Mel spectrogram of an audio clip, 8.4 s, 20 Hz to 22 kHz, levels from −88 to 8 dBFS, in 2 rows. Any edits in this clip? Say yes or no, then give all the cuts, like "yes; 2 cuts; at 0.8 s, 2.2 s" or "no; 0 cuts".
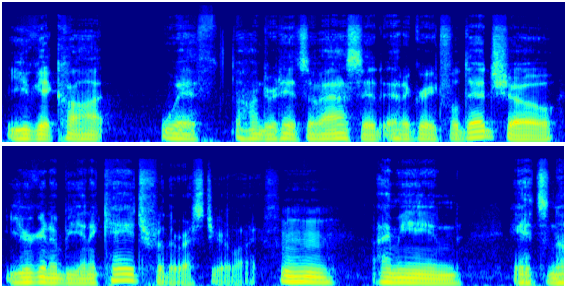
yes; 1 cut; at 4.2 s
